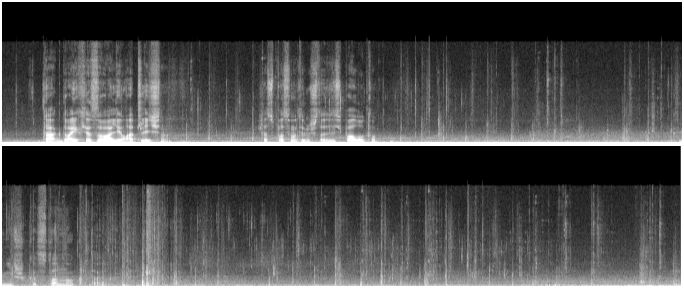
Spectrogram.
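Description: Footsteps scuff across a hard floor.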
